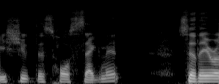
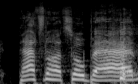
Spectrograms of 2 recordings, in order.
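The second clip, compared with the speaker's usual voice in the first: badly acted, hammy, loud, drawn-out high yell; 9 semitones higher, 7 dB louder than usual. Recounting a man riding a hog on a dirt road, retelling a yell. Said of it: "Like he's yelling it".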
